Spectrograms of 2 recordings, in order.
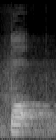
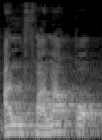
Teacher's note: Untuk huruf qaf dan ta pantulannya mendekati suara o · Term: qalqalah sughra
